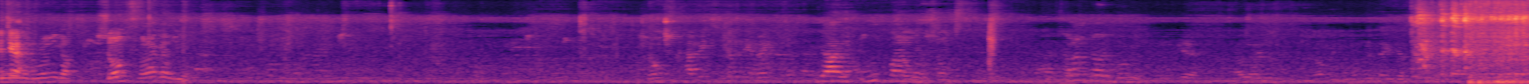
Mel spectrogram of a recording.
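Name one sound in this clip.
Men talk nearby in casual voices.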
